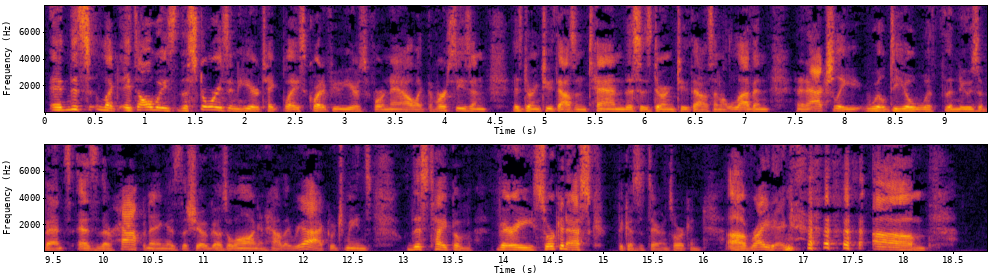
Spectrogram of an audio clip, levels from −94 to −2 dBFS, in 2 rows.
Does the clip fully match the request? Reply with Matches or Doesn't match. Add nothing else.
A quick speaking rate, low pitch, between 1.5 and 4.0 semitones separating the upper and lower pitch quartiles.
Doesn't match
